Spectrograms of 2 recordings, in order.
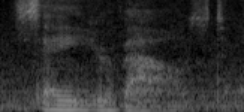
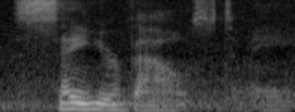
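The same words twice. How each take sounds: First: A last, barely audible plea; fainter whisper. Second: Slow, breathy whisper, barely voiced; hushed plea from a weak voice. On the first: Retold or imitated. Dying wife repeats her plea, fainter whisper. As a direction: whisper fading almost to nothing. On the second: Weak wife whispers her plea from the hospital bed. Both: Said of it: "she was whispering to me".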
